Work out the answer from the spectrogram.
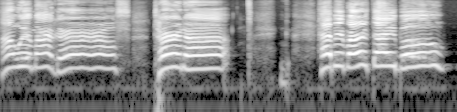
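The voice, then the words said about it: Imitates a woman's voice. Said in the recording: “That's my impressionation of a woman... That was my impersonation to you.”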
